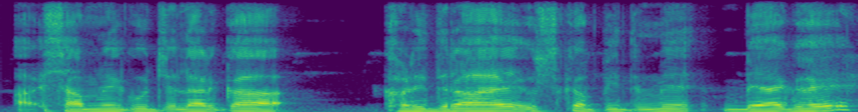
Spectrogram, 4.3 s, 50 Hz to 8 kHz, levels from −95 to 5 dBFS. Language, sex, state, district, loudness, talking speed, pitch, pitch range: Hindi, male, Uttar Pradesh, Hamirpur, -14 LUFS, 170 wpm, 145 Hz, 135-150 Hz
